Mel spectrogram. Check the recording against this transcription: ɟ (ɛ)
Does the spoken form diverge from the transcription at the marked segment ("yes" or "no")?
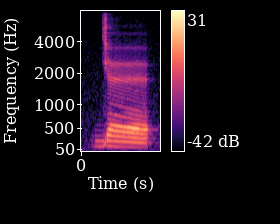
no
